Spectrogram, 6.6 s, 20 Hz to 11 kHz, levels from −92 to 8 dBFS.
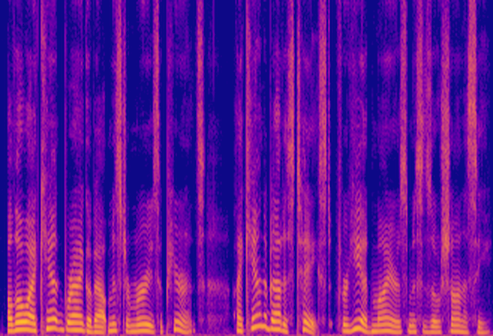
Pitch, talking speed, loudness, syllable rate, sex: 215 Hz, 165 wpm, -18 LUFS, 5.2 syllables/s, female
